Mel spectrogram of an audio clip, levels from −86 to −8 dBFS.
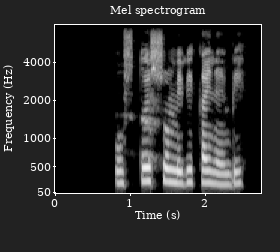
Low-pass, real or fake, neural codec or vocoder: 7.2 kHz; fake; vocoder, 44.1 kHz, 80 mel bands, Vocos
